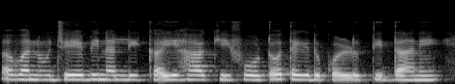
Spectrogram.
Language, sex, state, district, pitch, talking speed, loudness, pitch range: Kannada, female, Karnataka, Bidar, 215 Hz, 80 wpm, -15 LUFS, 210-220 Hz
